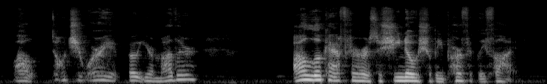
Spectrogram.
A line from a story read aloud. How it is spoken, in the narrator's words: The squirrel whispered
